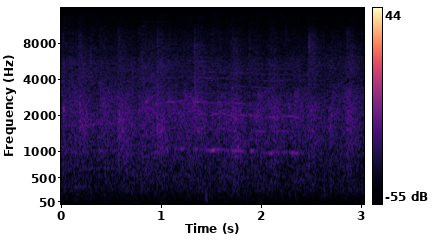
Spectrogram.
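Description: A church congregation applauding, a steady wash of many hands clapping throughout, fairly distant and soft in a large room.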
